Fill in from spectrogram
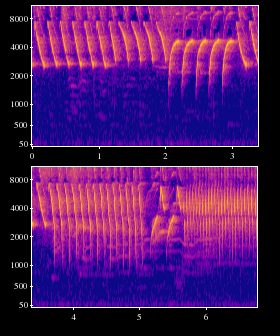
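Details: Canary in energetic song intended to draw other canaries into singing: repeated descending whistled notes, a few slower looping phrases, quick clipped chirp series, then a sustained high buzzy roll.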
